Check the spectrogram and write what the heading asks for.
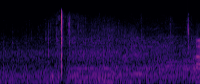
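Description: Crack of a wooden baseball bat squarely hitting a pitch: one sharp strike about half a second in, putting the ball in the air to the outfield, over faint ballpark ambience.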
